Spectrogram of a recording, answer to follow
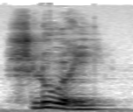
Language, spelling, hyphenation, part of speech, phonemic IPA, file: Dutch, sloerie, sloe‧rie, noun, /ˈslu.ri/, Nl-sloerie.ogg
- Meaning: slut, tramp (insult for a woman, relating to promiscuity)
